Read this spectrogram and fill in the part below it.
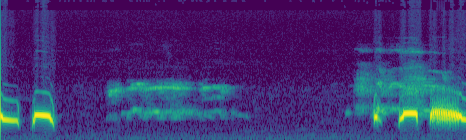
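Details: Spotted dove cooing in the morning, compiled for stimulating decoy doves: short arched coos at the start, a faint buzzy murmur mid-way, then a phrase of rounded coos ending in a longer drawn note.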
